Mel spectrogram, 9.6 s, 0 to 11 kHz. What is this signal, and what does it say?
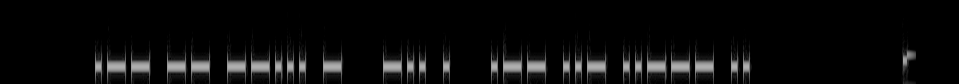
Morse code, heard as a keyed tone, about 20 wpm, 700 Hz. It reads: WM7T DE WU2I
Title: USA Callsign DE Callsign - 4 Characters - 20wpm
